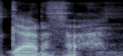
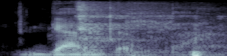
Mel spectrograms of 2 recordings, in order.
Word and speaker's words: Garza: He wants it pronounced like a Spaniard, so it's Garza. Garza. How he prefers it. The more lisp, the more historically accurate.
